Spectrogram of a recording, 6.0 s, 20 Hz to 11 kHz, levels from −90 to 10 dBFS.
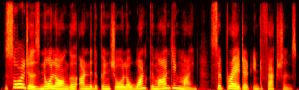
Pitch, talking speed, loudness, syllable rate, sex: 250 Hz, 140 wpm, -16 LUFS, 4.7 syllables/s, female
